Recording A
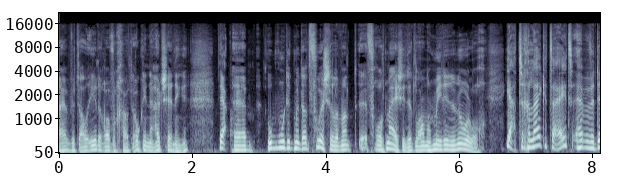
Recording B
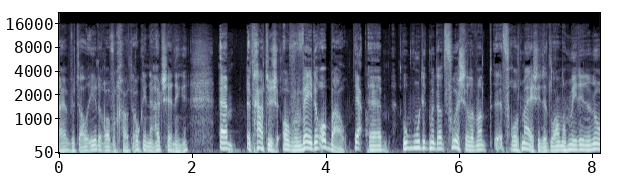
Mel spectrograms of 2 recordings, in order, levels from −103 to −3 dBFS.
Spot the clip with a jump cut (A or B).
A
